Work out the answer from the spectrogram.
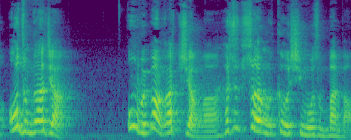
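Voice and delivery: high, loud whiny excuse; mock helpless dad. Daughter imitates dad refusing to complain, high whine. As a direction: whine like a father who won't confront anyone. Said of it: "他说".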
